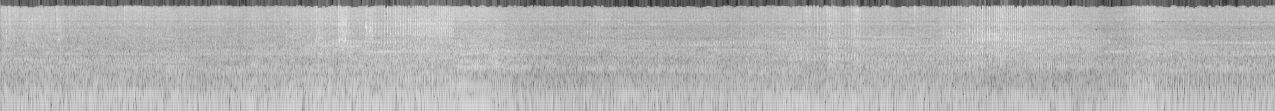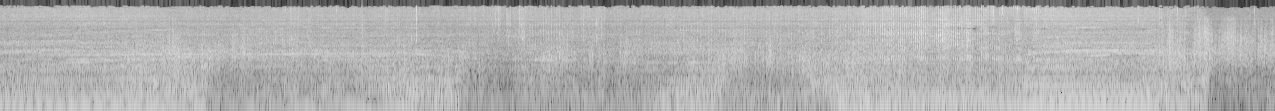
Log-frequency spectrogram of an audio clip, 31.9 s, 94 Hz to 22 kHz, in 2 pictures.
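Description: ATV engine on a Yamaha Grizzly 700 quad, heard from the handlebars, revving up and easing off under throttle as it drives across rough ground, with wind and rushing noise over the microphone. The pitch climbs several times as the quad accelerates, and the engine falls quieter for a few seconds past the middle.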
